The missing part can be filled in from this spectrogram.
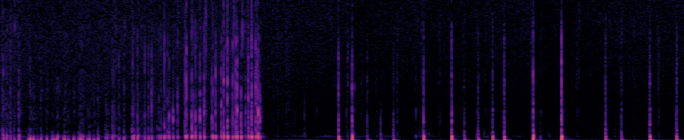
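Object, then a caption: Fabric-covered EVA hard-shell zipper case. Both hands tap their fingertips on a small, closed, hollow black zippered hard case with orange trim and a fabric-covered EVA shell. A dense, fast flurry of dull, low, hollow thumps lasts about two and a half seconds. Then come slower, separate taps over a faint low hum, each dying away almost instantly.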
